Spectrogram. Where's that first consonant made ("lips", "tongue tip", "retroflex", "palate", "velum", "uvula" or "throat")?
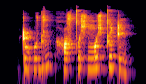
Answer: retroflex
